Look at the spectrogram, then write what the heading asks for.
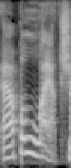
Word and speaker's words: Appalachian: Appalachin.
